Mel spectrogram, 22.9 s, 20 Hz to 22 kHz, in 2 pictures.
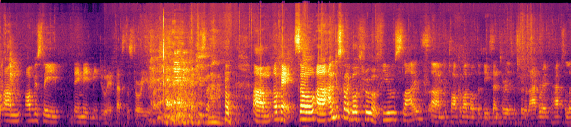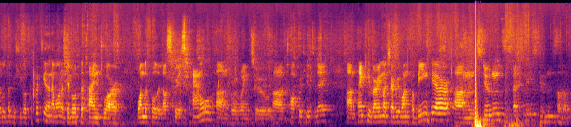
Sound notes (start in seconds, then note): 2.8 audience laughing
